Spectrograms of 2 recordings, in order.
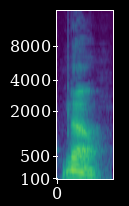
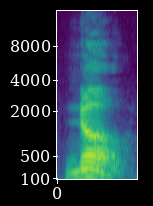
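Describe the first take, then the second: First: The no is said calmly and plainly. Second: The no is said harshly and aggressively. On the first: A boundary is being stated. "The first no, that's my boundary" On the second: Patience with the boundary crossing is running out. "you're very aggressive"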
